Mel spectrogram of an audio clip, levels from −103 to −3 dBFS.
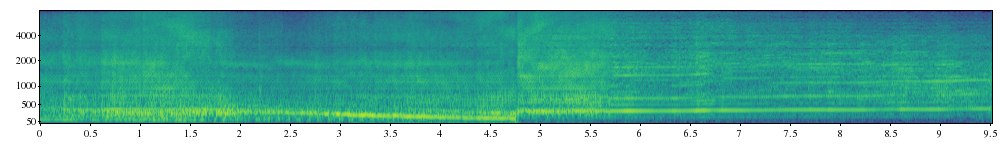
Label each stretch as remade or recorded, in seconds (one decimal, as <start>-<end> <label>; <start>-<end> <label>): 0.0-5.7 remade; 5.7-9.5 recorded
